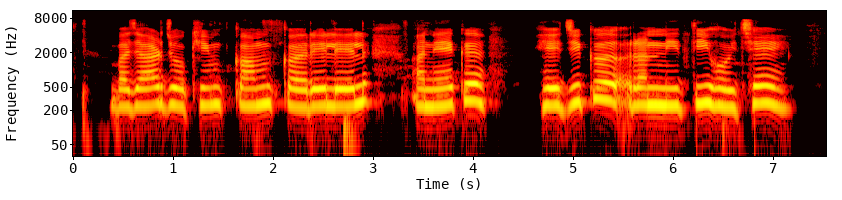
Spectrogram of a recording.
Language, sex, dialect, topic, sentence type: Maithili, female, Eastern / Thethi, banking, statement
